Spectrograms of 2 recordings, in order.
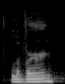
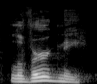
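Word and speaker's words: La Vergne: uh madness baseball at is it laverne or laverne tennessee laverne okay the g is silent folks middle tennessee how's that levergny there you go i'm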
